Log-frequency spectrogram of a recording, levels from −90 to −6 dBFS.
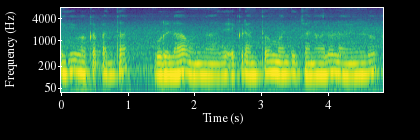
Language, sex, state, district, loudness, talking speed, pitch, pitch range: Telugu, male, Andhra Pradesh, Manyam, -13 LUFS, 135 wpm, 125 Hz, 120-135 Hz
